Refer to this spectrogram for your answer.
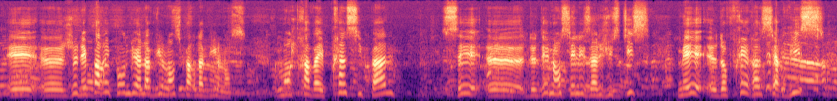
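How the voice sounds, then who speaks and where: Crowd noise fills the background as a woman speaks very slowly. Her pitch is high, with ordinary pitch variation. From Morocco. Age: 70s. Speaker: activist. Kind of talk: interview. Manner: hesitant, many filler sounds.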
